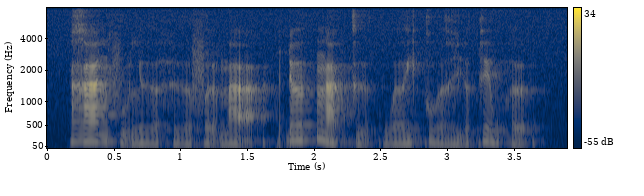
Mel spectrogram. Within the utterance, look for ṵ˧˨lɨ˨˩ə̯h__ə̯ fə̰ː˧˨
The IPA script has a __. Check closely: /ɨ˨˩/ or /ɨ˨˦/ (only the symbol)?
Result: ɨ˨˩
